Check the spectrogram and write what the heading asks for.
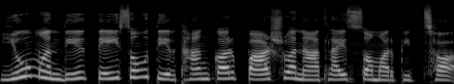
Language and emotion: Nepali, neutral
